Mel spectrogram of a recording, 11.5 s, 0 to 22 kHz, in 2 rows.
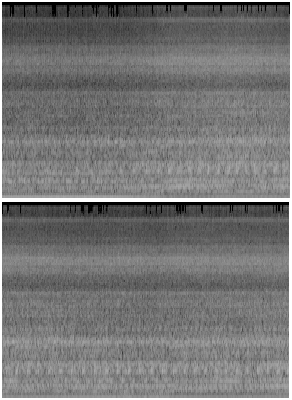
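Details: Skoda Rapid 1.6 CFNA 105 hp petrol engine at idle: loosely regular light knock about twice a second over the engine hum; owner asks what is knocking, source not pinned down.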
